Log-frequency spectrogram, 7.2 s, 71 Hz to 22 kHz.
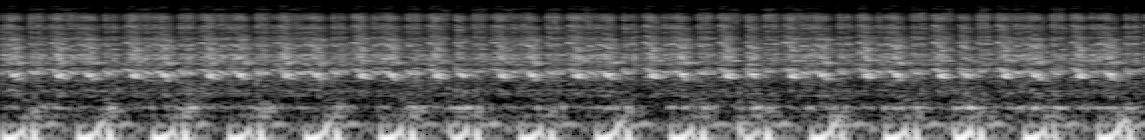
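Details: Yamaha Virago 535 V-twin cranking after mixture adjustment and a big fireball; steady starter chug about two a second with sharp popping backfire thumps, never catching; owner suspects a valve issue (expects compression about 120 psi).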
